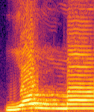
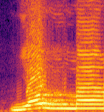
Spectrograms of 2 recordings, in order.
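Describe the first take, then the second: No difference in how they are said.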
